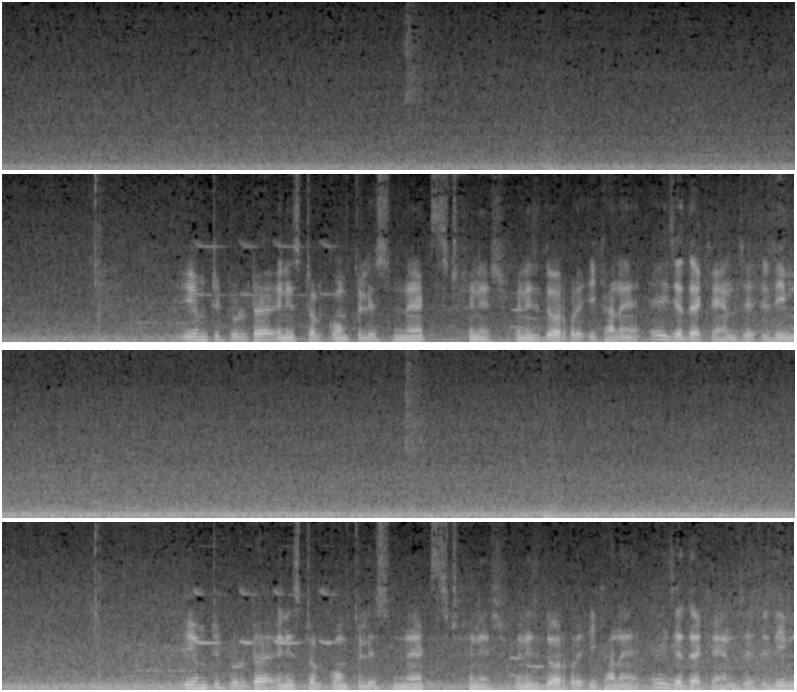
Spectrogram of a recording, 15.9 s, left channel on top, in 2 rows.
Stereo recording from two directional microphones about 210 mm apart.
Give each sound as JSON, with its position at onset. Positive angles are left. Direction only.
{"t": 9.8, "sound": "speech", "side_deg": 15}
